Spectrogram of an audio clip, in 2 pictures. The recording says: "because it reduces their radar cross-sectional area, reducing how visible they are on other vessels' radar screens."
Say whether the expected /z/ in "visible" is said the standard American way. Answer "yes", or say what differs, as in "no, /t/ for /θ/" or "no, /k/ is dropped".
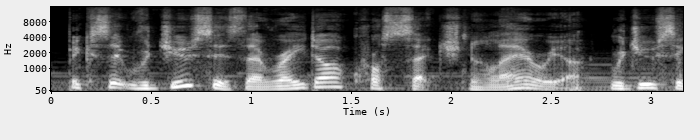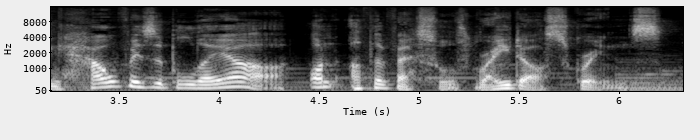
yes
